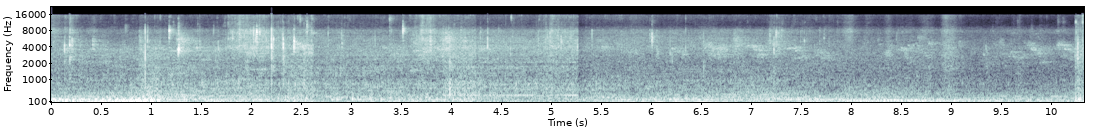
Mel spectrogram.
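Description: Noodle bonda batter balls deep-frying in hot oil in an aluminium kadai: a steady sizzle with frequent small crackles and pops, busiest in the first few seconds.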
